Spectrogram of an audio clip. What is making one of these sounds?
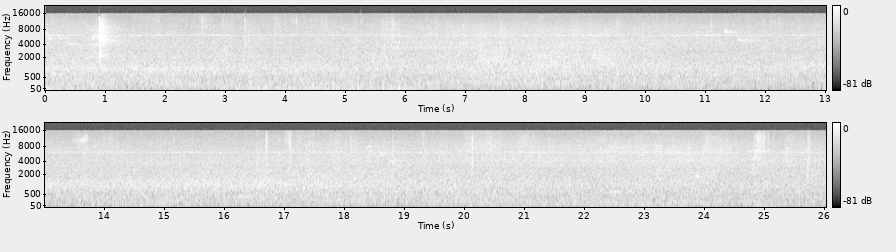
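A cello is bowed with low, sustained notes.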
